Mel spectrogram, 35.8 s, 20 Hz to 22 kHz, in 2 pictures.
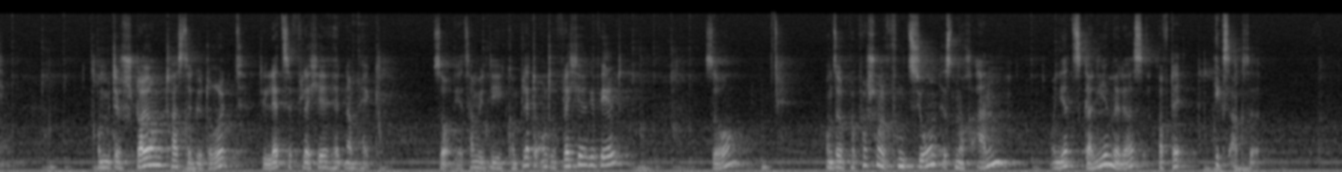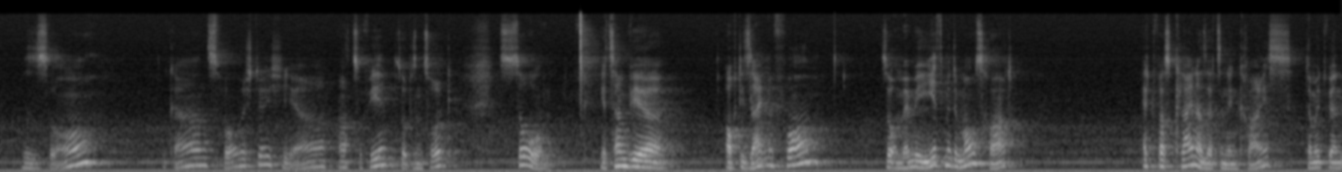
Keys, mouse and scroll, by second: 0.1 middle click, 0.8 shift+middle click, 1.5 middle click, 4.7 ctrl+click, 6.0 middle click, 7.9 middle click, 8.7 shift+middle click, 9.2 middle click, 13.7 middle click, 16.0 s, 16.4 x.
